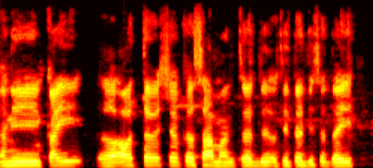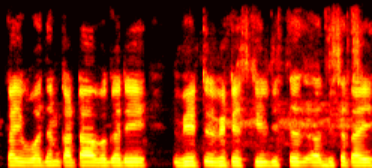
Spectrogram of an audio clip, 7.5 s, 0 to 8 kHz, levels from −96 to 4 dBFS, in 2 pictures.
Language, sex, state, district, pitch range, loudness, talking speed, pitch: Marathi, male, Maharashtra, Dhule, 155-170 Hz, -16 LUFS, 95 wpm, 165 Hz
